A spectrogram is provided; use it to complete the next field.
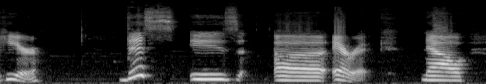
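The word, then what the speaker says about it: Aeric: This is, Eric. Now, you would think that it was spelled like E-R-I-C, but no, it's not. It's spelled as A-E-R-I-C.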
